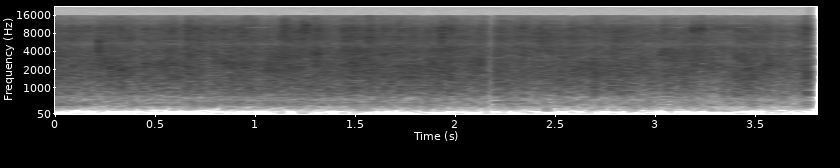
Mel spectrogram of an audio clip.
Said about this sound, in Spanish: Dale palmas fuerte al Rey de la Gloria.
